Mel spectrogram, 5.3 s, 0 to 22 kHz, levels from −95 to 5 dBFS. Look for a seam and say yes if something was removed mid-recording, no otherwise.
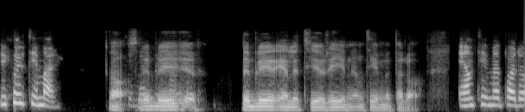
no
